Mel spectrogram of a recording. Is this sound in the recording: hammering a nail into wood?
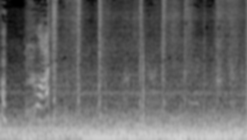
no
